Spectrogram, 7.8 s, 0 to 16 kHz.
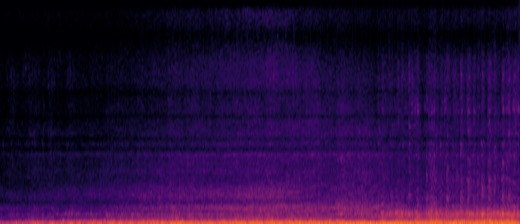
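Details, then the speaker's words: Doug Rippie Motorsports LT1 383 stroker on an engine dyno (1995 Corvette origin, 4.040" bore, flat-top Mahle pistons, original CNC heads and cam, EFI): a deep V8 idle with a gentle lope. A nice but not big lope from a mild cam. "well that's a nice lope but it's not a big lope"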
